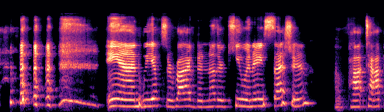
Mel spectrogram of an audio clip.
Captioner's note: laughs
